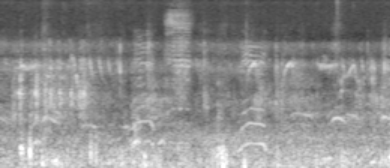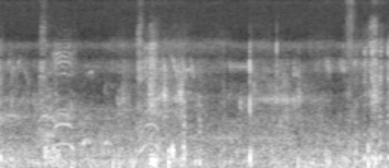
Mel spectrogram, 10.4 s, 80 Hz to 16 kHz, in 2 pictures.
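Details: Black goats in the goat exercise yard of Sunny's Black Goat Farm, Gimhae, South Gyeongsang, South Korea, on a clear Tuesday morning, 2 April 2019: several short, arched, wavering bleats from multiple animals, overlapping at irregular intervals over rustling and shuffling.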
